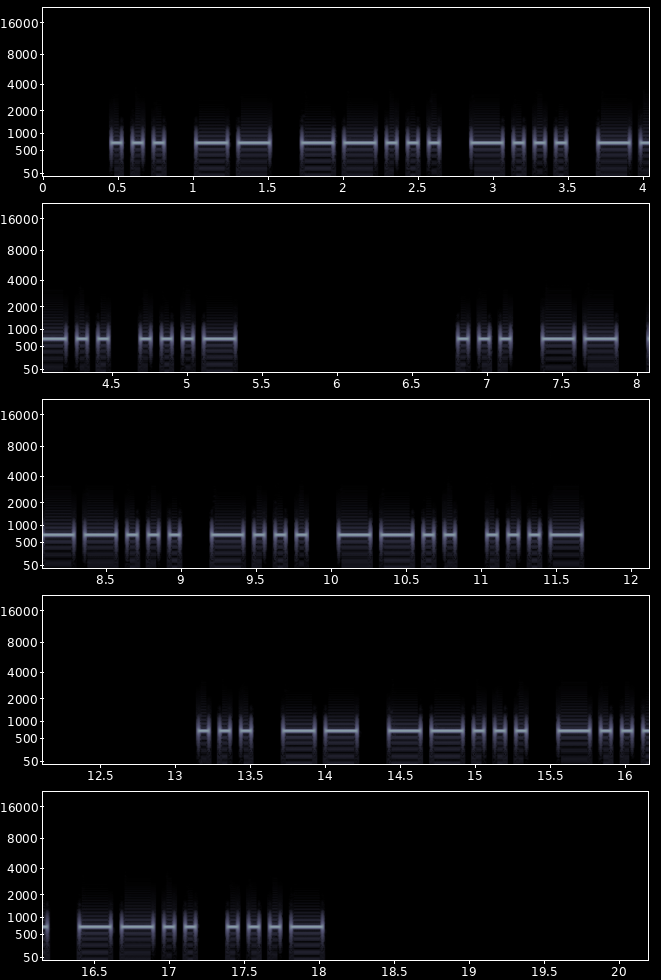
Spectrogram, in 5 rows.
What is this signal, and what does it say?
Morse code, heard as a keyed tone, about 17 wpm, 700 Hz. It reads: SM7BZV SM7BZV SM7BZV
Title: DXCC-100 Call Signs - 6 Characters - Repeated 3x - 17wpm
